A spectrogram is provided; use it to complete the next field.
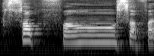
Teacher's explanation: ٹھیک ہے، پھر صفا، صا موٹا لیٹر، اطباق والا لیٹر، زبان تالو سے لپٹ جائے گی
